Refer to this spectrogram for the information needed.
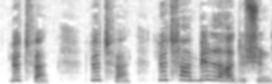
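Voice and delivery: plead, pushing harder on each repeat; pleading whine. A narrator's reading. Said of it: "diye sızlandı Reginald". (yalvaran, sızlanan bir ses)

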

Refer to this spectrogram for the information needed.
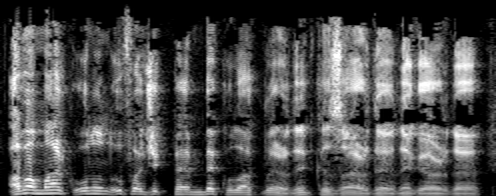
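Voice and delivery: usual speaking voice

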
